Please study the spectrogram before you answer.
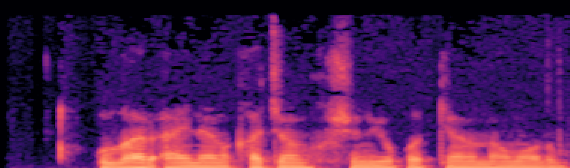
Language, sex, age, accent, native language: Uzbek, male, 25-34, Jizzax, Uzbek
